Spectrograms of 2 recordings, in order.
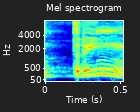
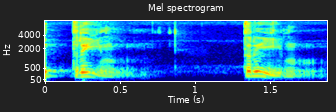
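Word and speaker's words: क्रीं: ध्यान दे रहा है यहां इसका उच्चारण trim नहीं करना है यह मां करना यानि कि क्रीम क्रीम क्रीम क्रीम क्रीम इस तरीके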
